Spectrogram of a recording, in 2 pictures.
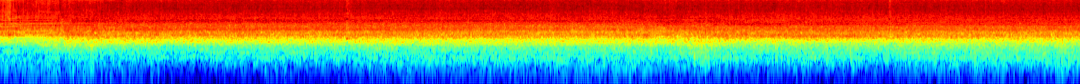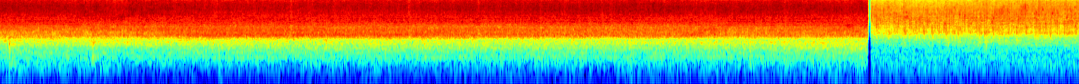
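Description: Tamarind-marinated scad (ikan selayang) shallow-frying in hot oil, a loud, steady sizzle. Near the end it drops suddenly to a quieter sizzle.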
